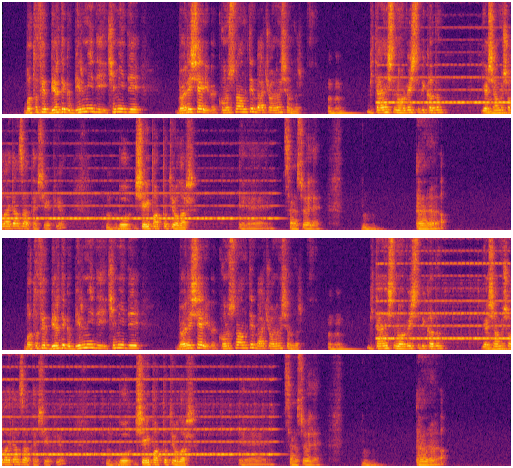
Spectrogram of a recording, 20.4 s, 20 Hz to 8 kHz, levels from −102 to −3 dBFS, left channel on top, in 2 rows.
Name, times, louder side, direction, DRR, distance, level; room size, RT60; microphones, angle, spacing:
voice 1, 0.4-2.7 3.5-6.0 7.3-8.8 9.6-11.4 11.7-11.9 12.5-14.1 14.9-16.5 16.8-16.9 18.5-19.0, equal, 35° left, 1.9 m, -20 dB
voice 2, 3.5-3.8 6.5-7.1 9.7-10.1 12.3-12.7 17.4-17.8, left 2 dB, 55° left, 1.0 m, -30 dB
Bowed string instrument, 7.5-15.8, right 1 dB, 65° right, 0.9 m, -24 dB
6.5 x 4.2 x 3.6 m
head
